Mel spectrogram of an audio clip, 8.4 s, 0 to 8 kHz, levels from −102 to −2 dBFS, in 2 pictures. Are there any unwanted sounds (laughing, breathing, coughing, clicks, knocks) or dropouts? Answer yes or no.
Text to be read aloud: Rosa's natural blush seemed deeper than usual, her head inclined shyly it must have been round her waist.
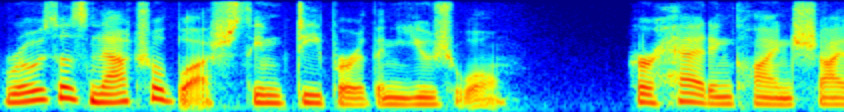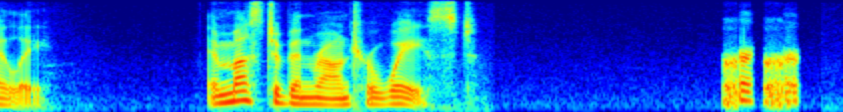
yes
